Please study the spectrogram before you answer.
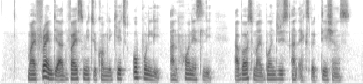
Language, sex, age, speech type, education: Nigerian Pidgin, male, 15-29, read, secondary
